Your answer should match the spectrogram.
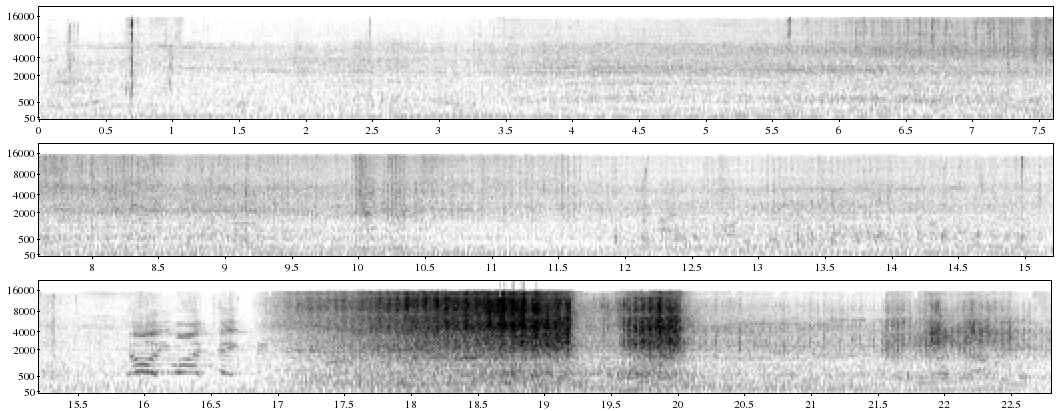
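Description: ATV (quad bike) engine running at a low idle, then a loud rush of noise for about three seconds near the end as it revs and pulls away.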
